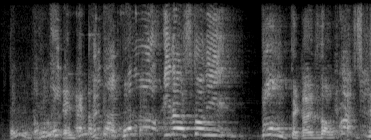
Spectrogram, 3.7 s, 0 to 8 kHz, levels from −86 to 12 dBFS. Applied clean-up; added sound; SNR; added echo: neural separator model SepFormer DNS4.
